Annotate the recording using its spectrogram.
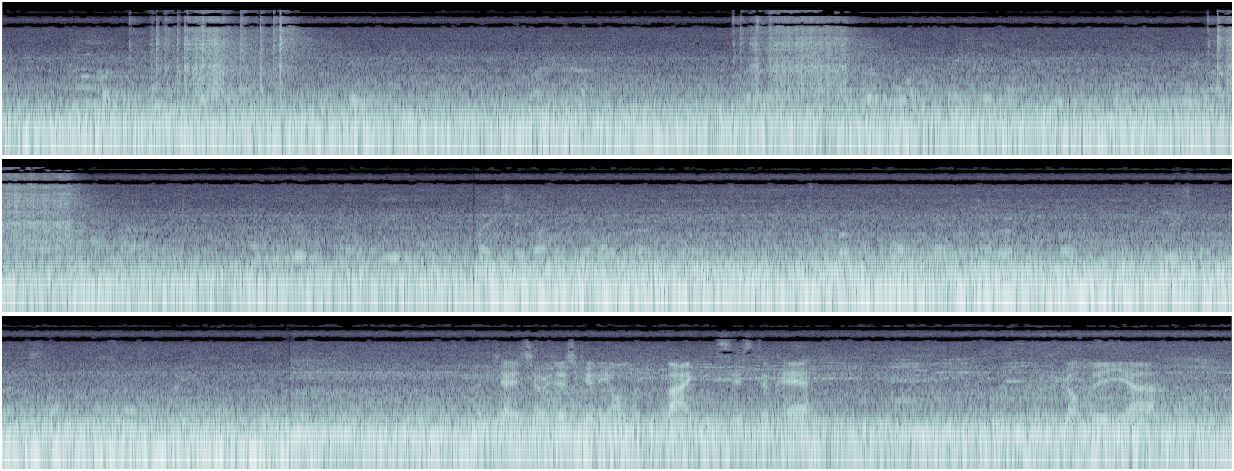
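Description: Steady low machine hum, with three short crackling bursts of arc welding in the first nine seconds as a nut is tacked in place with small welds. A few light clicks near the end.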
